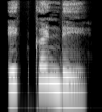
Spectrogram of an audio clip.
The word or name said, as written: ಎಕ್ಕಂಡೆ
